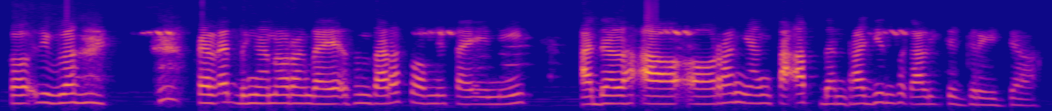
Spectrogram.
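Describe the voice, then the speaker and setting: A woman's voice: medium pitch, fairly even intonation, normal speed, dry recording. Woman, testimony storyteller who acts out quoted dialogue, hesitant, dry lo-fi recording. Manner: retells events by acting out quoted dialogue, with frequent hesitations. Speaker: convert giving a religious testimony. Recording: dull lo-fi, dry sound, faint music behind.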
